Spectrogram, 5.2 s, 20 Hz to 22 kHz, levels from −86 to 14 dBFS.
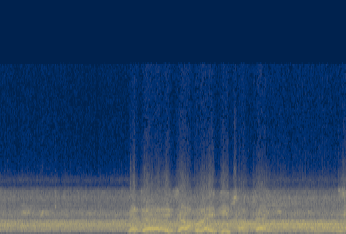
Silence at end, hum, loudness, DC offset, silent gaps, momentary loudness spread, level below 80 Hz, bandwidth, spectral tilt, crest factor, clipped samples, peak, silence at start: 0 s; none; -16 LUFS; under 0.1%; none; 8 LU; -48 dBFS; 7.8 kHz; -5.5 dB/octave; 10 dB; under 0.1%; -6 dBFS; 0 s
